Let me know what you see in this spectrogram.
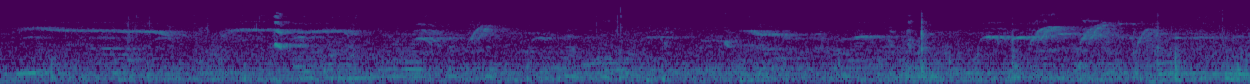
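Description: Near silence, with faint scattered high bird chirps.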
